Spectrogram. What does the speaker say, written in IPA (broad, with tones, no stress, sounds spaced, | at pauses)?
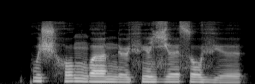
kʷ e˦ ʃ h o˦ ŋʷ ɐː˧ n ø˨ fʲ ɐ̃˧ ʑ ɘː˧ s o˧ vʲ ɘ˨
